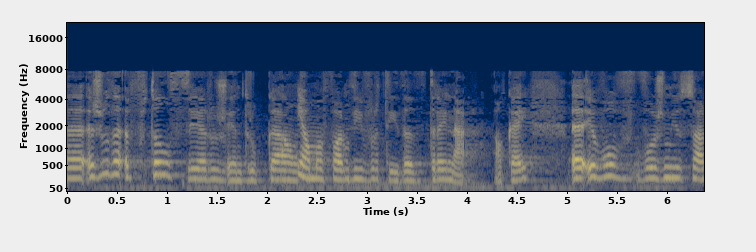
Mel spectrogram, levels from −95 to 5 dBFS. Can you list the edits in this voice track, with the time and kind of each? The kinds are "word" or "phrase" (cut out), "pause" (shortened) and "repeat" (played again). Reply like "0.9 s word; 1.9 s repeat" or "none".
1.6 s phrase; 2.3 s phrase; 2.8 s word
